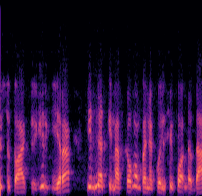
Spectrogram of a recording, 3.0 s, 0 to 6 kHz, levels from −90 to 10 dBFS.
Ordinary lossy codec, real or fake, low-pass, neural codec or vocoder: AAC, 48 kbps; fake; 5.4 kHz; codec, 16 kHz, 8 kbps, FunCodec, trained on LibriTTS, 25 frames a second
